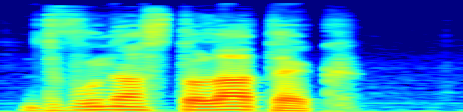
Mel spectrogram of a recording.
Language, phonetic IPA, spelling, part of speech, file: Polish, [ˌdvũnastɔˈlatɛk], dwunastolatek, noun, Pl-dwunastolatek.ogg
